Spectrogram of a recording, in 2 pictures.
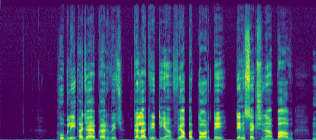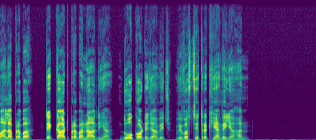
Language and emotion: Punjabi, neutral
